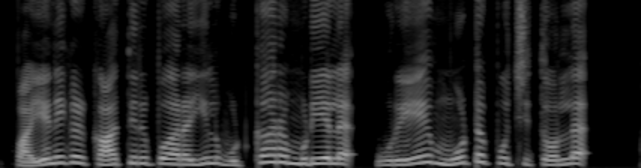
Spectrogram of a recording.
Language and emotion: Tamil, disgusted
